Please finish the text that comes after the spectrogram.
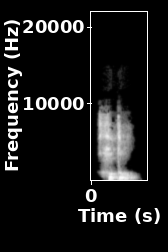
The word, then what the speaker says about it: hotel: It's actually a French word. So it has two syllables. Many words that uh originated in the French language have two syllables. Let's speak about them. Cruan boutique boutique restaurant hotel. It's not hotel like many people say.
